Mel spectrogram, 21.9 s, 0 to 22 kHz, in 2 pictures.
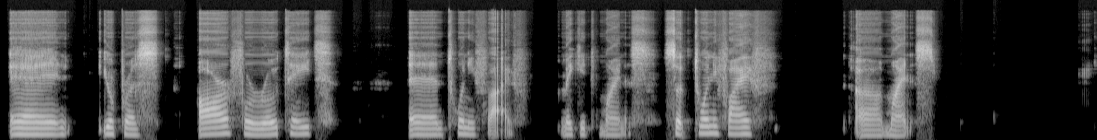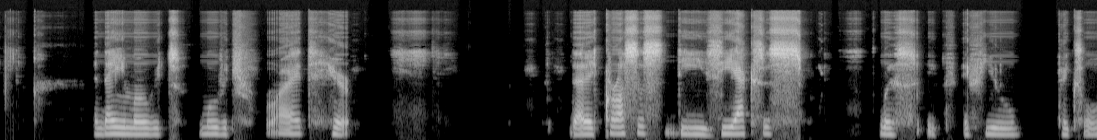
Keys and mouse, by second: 1.8 r, 8.6-11.0 drag, 11.3-21.9 middle drag.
